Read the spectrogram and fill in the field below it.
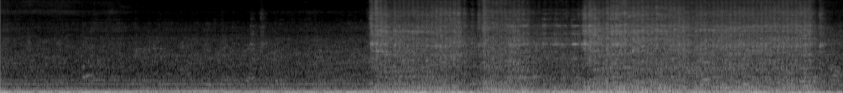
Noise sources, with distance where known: jackhammer

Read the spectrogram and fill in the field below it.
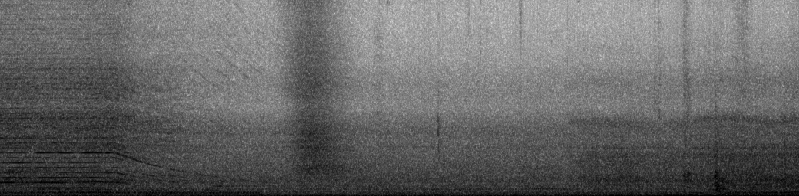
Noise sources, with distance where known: large-sounding engine; small or medium rotating saw

